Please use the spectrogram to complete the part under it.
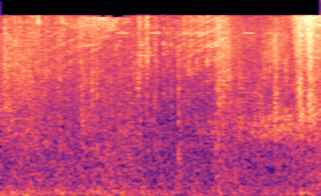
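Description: An explosion bursts with crackling flames.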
